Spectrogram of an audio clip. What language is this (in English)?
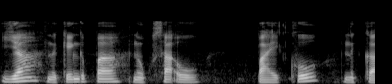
Garo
